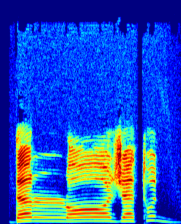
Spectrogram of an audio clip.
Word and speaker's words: دراجة: Next one دال فتحة دا را تشديد فتحة will be two را, the first one second and the second one with فتحة. So در and the alif here, so this is a letter of mad, so I have to stretch it. در جيم فتحة جا. دراجة تاء ضمتان تن. دراجة. دراجة.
